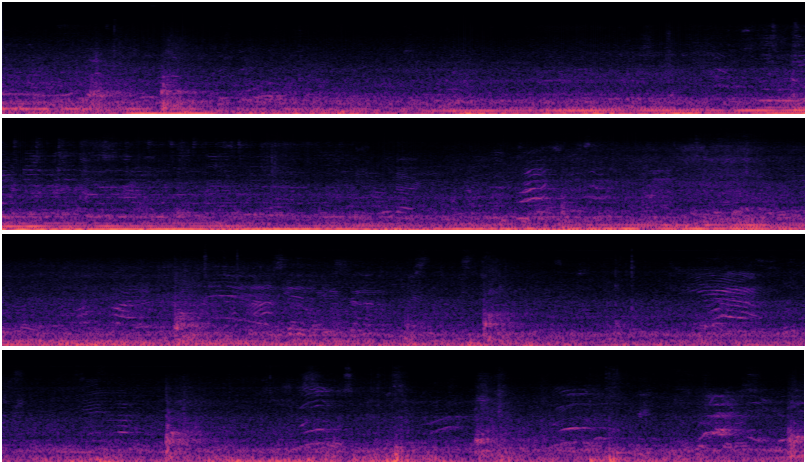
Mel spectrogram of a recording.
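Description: Padel rackets strike a ball with sharp pops.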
